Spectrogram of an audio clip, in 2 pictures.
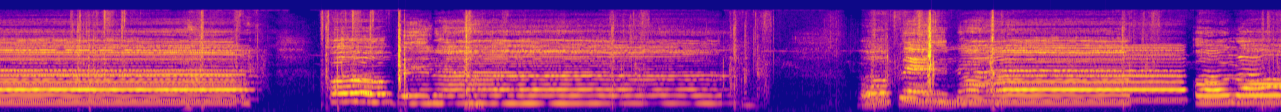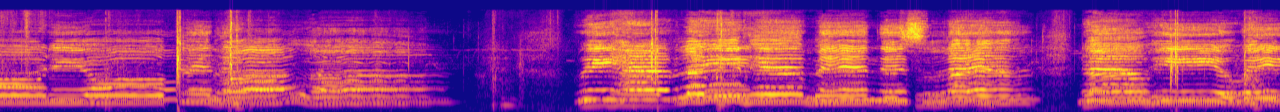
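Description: A cappella voices singing a spiritual in harmony, holding long chords separated by brief pauses, then moving through shorter notes toward the end.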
